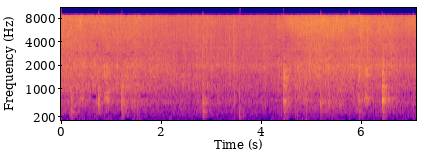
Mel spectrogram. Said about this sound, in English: Now that our spinach is wilted, we can turn off the heat and remove the sautéed vegetables into a bowl.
